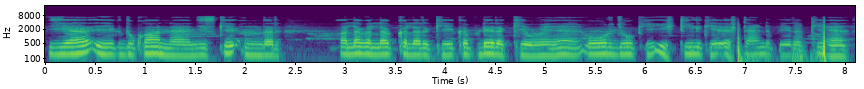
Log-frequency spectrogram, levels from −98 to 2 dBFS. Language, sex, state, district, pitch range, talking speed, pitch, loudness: Hindi, male, Uttar Pradesh, Saharanpur, 150-170 Hz, 170 wpm, 160 Hz, -21 LUFS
